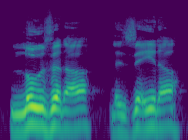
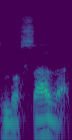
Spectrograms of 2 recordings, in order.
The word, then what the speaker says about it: Lozada: You know, Ray, that's part of the Puerto Rican experience because I was a loada. Loser lea and like you had to remind people at all the time. No, it's loada. Three syllables.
